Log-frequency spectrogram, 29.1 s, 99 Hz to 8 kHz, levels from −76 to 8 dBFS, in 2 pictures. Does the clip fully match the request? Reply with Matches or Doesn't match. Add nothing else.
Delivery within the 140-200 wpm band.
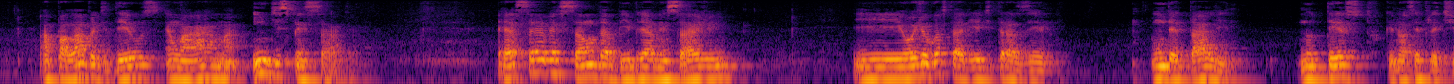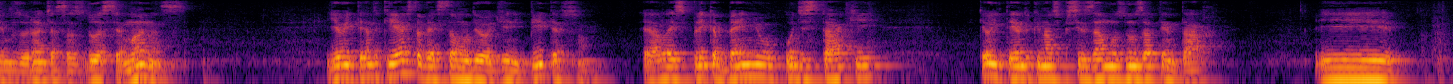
Doesn't match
